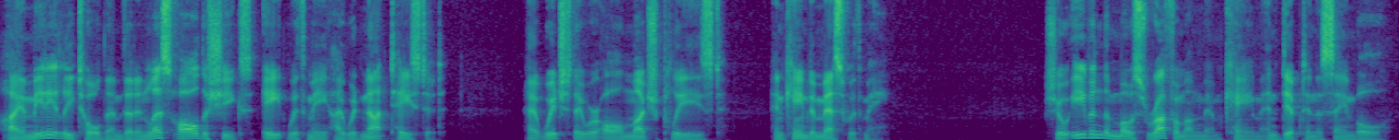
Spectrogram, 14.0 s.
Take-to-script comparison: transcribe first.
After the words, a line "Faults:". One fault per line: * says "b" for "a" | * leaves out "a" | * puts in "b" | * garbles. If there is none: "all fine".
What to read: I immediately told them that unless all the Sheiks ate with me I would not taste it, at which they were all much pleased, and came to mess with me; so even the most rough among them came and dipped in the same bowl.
I immediately told them that unless all the Sheiks ate with me I would not taste it, at which they were all much pleased, and came to mess with me; so even the most rough among them came and dipped in the same bowl.
Faults:
all fine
